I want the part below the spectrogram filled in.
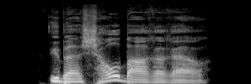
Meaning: inflection of überschaubar: 1. strong/mixed nominative masculine singular comparative degree 2. strong genitive/dative feminine singular comparative degree 3. strong genitive plural comparative degree
- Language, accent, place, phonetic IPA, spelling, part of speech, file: German, Germany, Berlin, [yːbɐˈʃaʊ̯baːʁəʁɐ], überschaubarerer, adjective, De-überschaubarerer.ogg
